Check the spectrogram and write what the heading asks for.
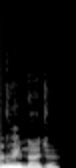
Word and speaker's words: Queen Naija: Let's go on to number 10, Thank God I Made It, featuring Queen Naija. Is that how you pronounce it? – Yeah, Queen Naija.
